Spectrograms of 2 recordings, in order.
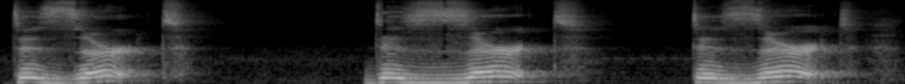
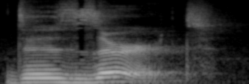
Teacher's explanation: The syllable stress is on the second syllable.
